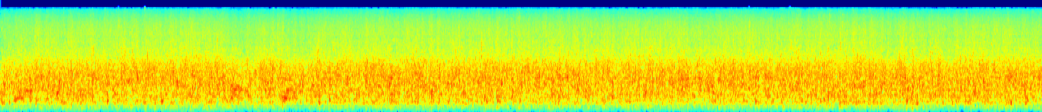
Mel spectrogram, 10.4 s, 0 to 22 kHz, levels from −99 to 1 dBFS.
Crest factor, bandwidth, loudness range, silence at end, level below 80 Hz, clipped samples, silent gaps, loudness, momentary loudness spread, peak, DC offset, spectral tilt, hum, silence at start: 16 dB; 16 kHz; 0 LU; 0 s; -64 dBFS; under 0.1%; none; -15 LUFS; 1 LU; 0 dBFS; under 0.1%; 0 dB/octave; none; 0 s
